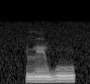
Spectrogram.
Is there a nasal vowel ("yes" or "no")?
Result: yes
